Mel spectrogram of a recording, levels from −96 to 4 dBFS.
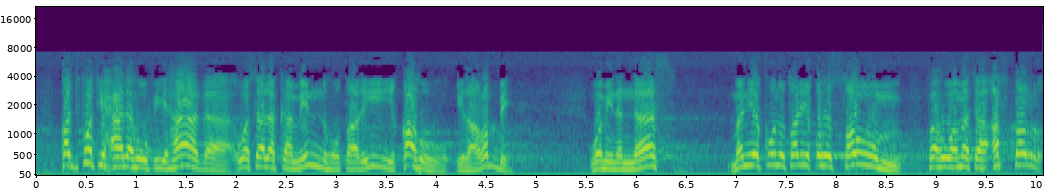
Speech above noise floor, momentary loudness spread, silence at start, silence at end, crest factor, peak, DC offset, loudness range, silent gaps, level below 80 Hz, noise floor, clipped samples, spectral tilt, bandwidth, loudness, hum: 28 dB; 7 LU; 0 s; 0 s; 10 dB; -2 dBFS; 2%; 3 LU; none; -46 dBFS; -41 dBFS; under 0.1%; -8 dB/octave; 7.4 kHz; -13 LUFS; none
